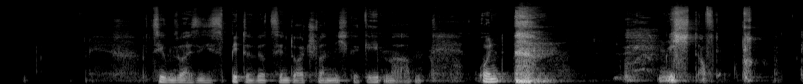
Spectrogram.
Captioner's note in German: gelächter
